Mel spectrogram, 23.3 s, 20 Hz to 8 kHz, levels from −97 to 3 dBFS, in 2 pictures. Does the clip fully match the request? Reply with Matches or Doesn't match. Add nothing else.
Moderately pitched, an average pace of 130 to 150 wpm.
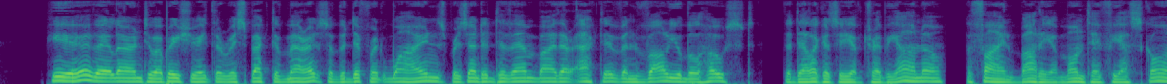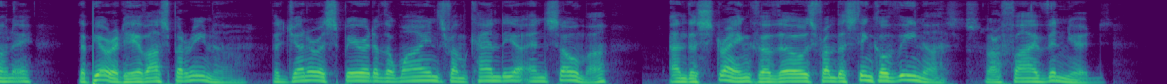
Doesn't match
